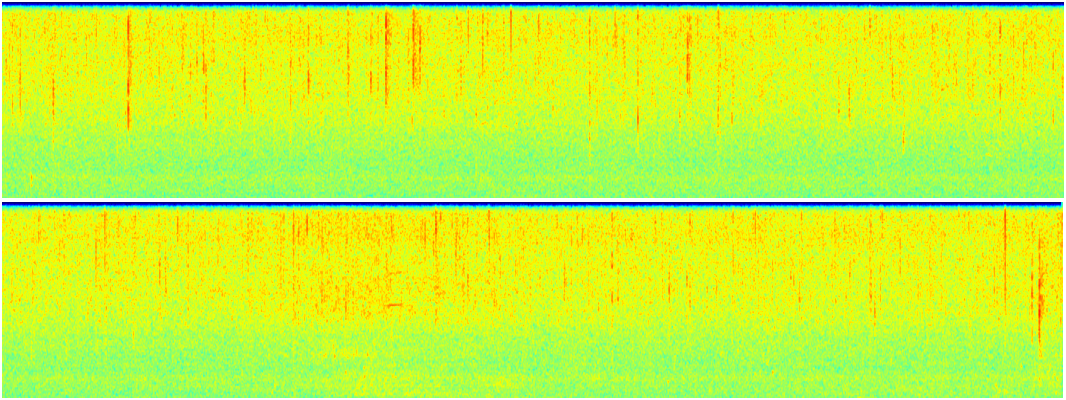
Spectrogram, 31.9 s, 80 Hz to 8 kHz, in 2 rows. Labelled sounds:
21.7	22.0	Pacific white-sided dolphin, 3.8 to 3.9 kHz

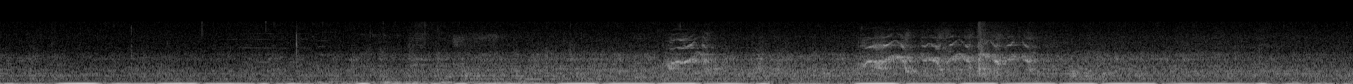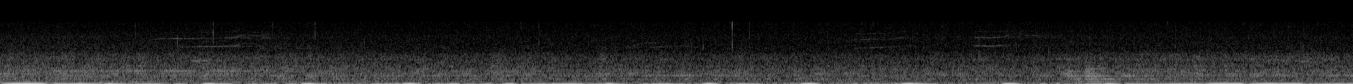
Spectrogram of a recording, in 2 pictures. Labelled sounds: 4.1	4.3	killer whale, southern resident, J pod, call S05, 0.32 to 7.2 kHz
4.5	5.0	killer whale, southern resident, 0.71 to 4.4 kHz
15.1	16.4	killer whale, southern resident, J pod, call S01, 0.95 to 5.2 kHz
19.8	20.5	killer whale, southern resident, 1.9 to 3.0 kHz
22.0	22.6	killer whale, southern resident, 1.9 to 5.8 kHz
23.2	24.1	killer whale, southern resident, 2.1 to 4.8 kHz

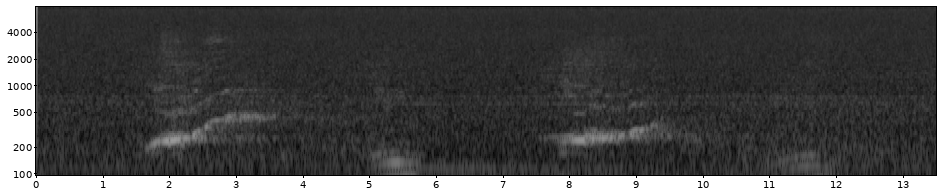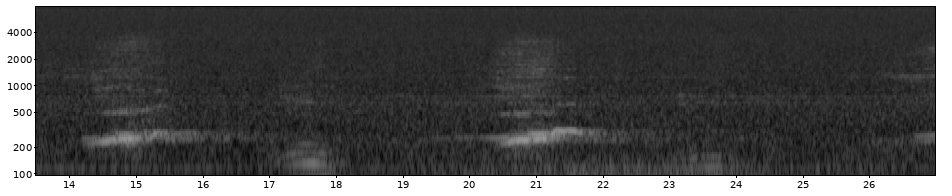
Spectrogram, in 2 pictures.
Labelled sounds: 2.5	2.8	humpback whale, 3.0 to 3.7 kHz
14.4	14.7	humpback whale, 0.86 to 1.0 kHz
26.4	26.8	humpback whale, 1.1 to 1.4 kHz

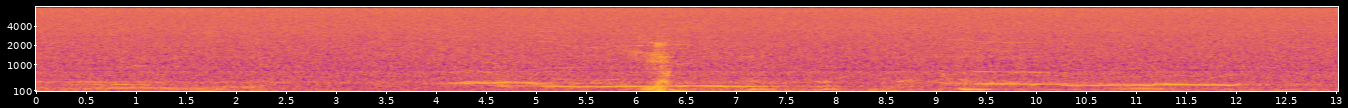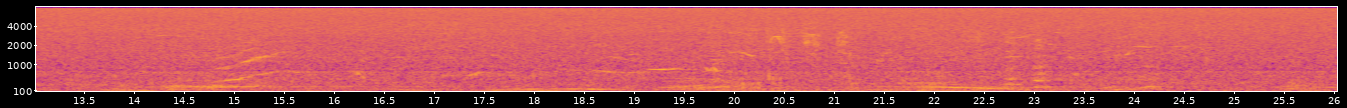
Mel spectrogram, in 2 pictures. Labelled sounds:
6.0	6.2	humpback whale, 1.1 to 1.7 kHz
9.5	9.8	humpback whale, 2.1 to 2.3 kHz
14.8	15.5	humpback whale, 0.83 to 1.6 kHz
19.1	19.5	humpback whale, 0.80 to 0.93 kHz
19.9	20.2	humpback whale, 1.3 to 1.6 kHz
23.8	24.0	humpback whale, 1.4 to 1.6 kHz

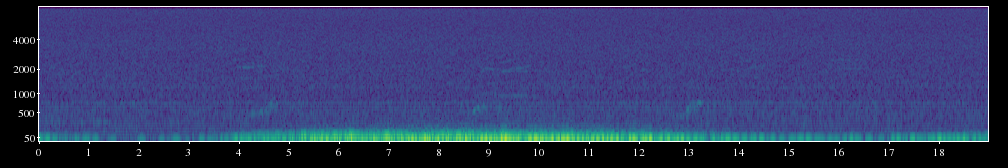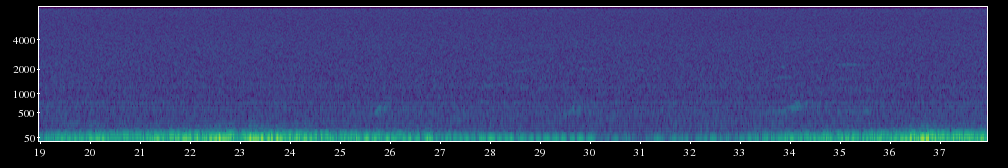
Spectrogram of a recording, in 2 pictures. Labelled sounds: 4.0	4.3	humpback whale, 2.0 to 2.2 kHz
8.8	9.9	humpback whale, 1.8 to 2.5 kHz
34.9	35.4	humpback whale, 2.1 to 2.3 kHz

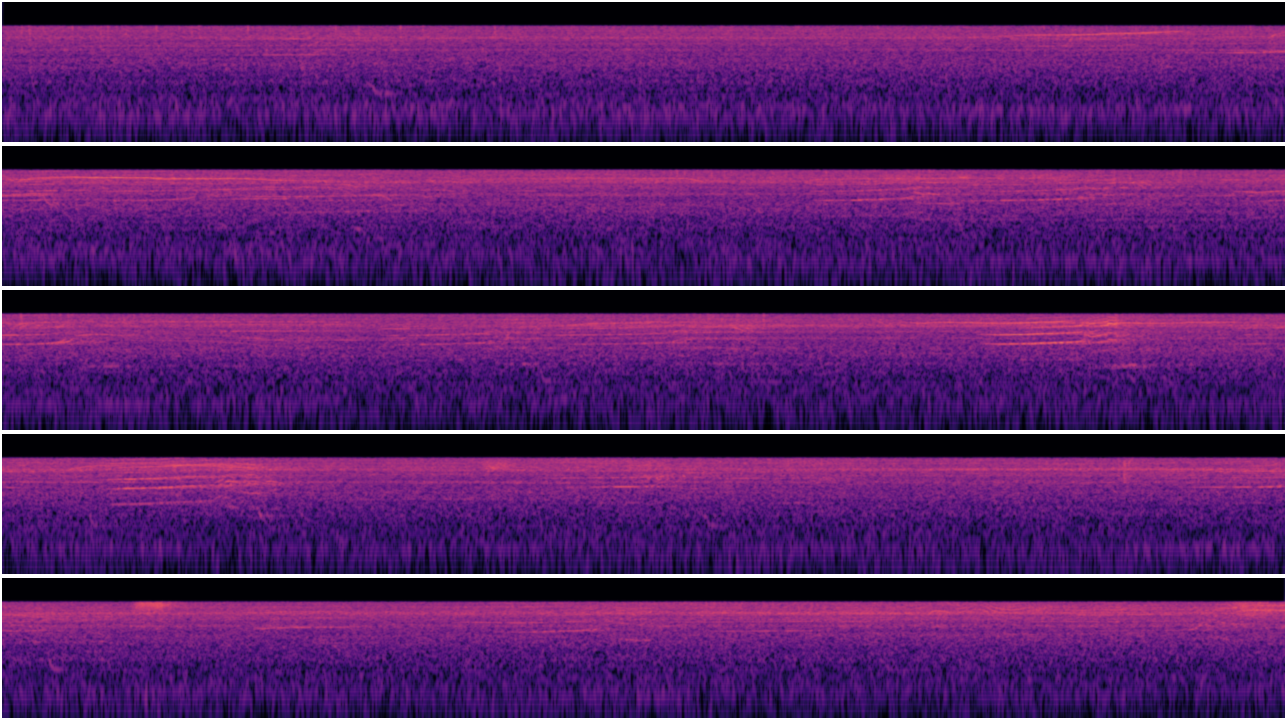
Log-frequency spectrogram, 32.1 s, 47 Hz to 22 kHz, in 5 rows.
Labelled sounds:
1.1	1.8	killer whale, southern resident, 1.5 to 4.4 kHz
5.0	6.0	killer whale, southern resident, 3.2 to 6.1 kHz
12.5	16.1	killer whale, southern resident, 0.79 to 5.5 kHz
17.3	19.0	killer whale, southern resident, 0.77 to 6.7 kHz
19.6	20.7	killer whale, southern resident, 0.67 to 7.6 kHz
22.0	22.8	killer whale, southern resident, 2.1 to 4.1 kHz
25.1	26.2	killer whale, southern resident, 0.46 to 4.8 kHz
26.9	27.4	killer whale, southern resident, 2.3 to 2.6 kHz
28.0	28.9	killer whale, southern resident, 1.4 to 3.3 kHz

